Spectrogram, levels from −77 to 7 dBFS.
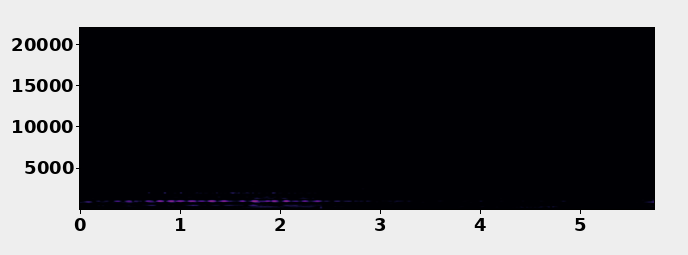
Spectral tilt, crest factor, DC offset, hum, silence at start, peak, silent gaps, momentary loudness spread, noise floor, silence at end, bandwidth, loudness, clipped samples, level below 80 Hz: -3 dB/octave; 20 dB; under 0.1%; none; 0 s; -40 dBFS; none; 12 LU; -79 dBFS; 0 s; 9.6 kHz; -55 LUFS; under 0.1%; under -90 dBFS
